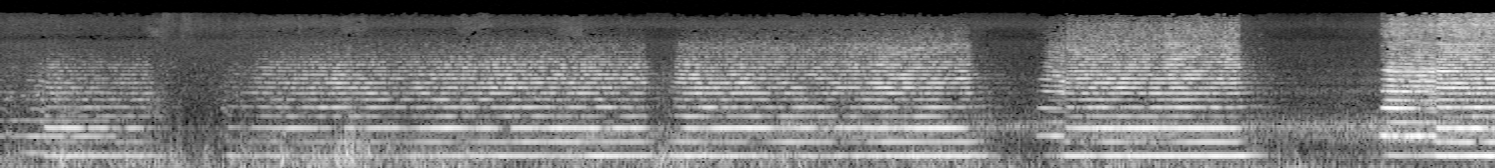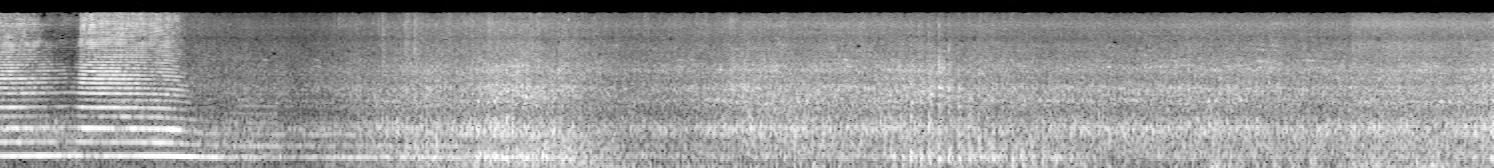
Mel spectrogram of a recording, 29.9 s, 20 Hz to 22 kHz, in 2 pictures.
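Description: A locomotive horn sounds a series of long blasts as an express train approaches at speed. Its pitch drops as the locomotive passes, about 17 seconds in. Then the rumble and clickety-clack of the passenger coaches running through at speed.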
